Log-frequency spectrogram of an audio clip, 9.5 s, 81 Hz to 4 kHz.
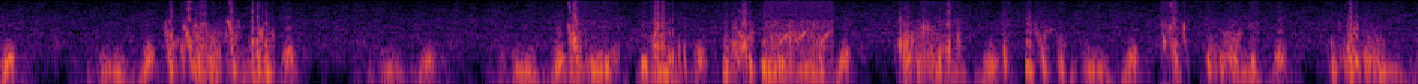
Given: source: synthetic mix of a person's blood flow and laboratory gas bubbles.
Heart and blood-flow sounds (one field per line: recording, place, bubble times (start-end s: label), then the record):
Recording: Doppler ultrasound of blood flow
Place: precordium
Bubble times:
1.06-1.61 s: bubbles
1.64-1.83 s: bubbles
3.77-4.13 s: bubbles
4.25-4.59 s: bubbles
4.80-5.55 s: bubbles
5.96-6.42 s: bubbles
6.66-6.75 s: bubbles
6.83-7.11 s: bubbles
7.72-7.93 s: bubbles
8.02-8.28 s: bubbles
8.31-8.39 s: bubbles
8.82-9.23 s: bubbles
From the record:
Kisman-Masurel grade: 233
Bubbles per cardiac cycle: several, 3 to 8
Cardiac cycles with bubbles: 50 to 99%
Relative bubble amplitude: loud (0.450 to 0.775)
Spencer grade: 3 (all of the cardiac periods contain showers or single bubble signals, but not dominating or overriding the cardiac motion signals)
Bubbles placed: only in the low amplitude regions of the cardiac cycle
